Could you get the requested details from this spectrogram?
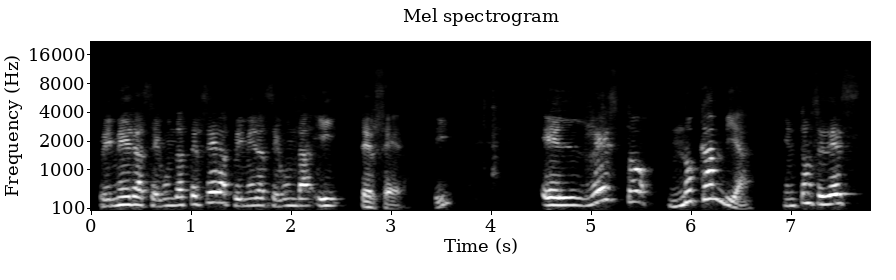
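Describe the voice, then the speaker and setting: A middle-aged man teaching a Latin grammar lesson, patiently explaining and repeating verb forms, checking in with "¿sí?" after each point. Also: a little high. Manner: drills verb forms slowly, syllable by syllable. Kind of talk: slow classroom explanation.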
